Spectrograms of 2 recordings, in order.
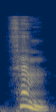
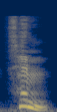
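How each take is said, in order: No difference in how they are said.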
